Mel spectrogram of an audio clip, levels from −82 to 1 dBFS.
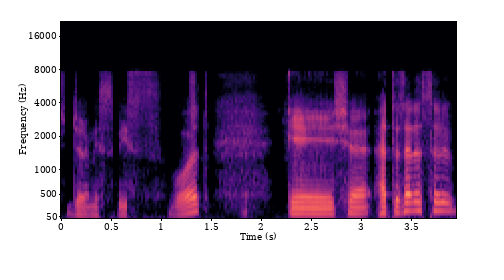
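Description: At 1.27 s a wireless microphone noise hit breaks into the speech and lasts until 1.36 s, about 80 ms. The radio link from an analogue FM microphone faded there, as reflected signals cancelled the direct one. Receiver noise rose over the weakened signal. It is heard as a short swish of static. The speech runs through wideband telephone coding that stops near 7.7 kHz. Its light grain fits G.722 at a reduced rate such as 48 kbit/s.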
